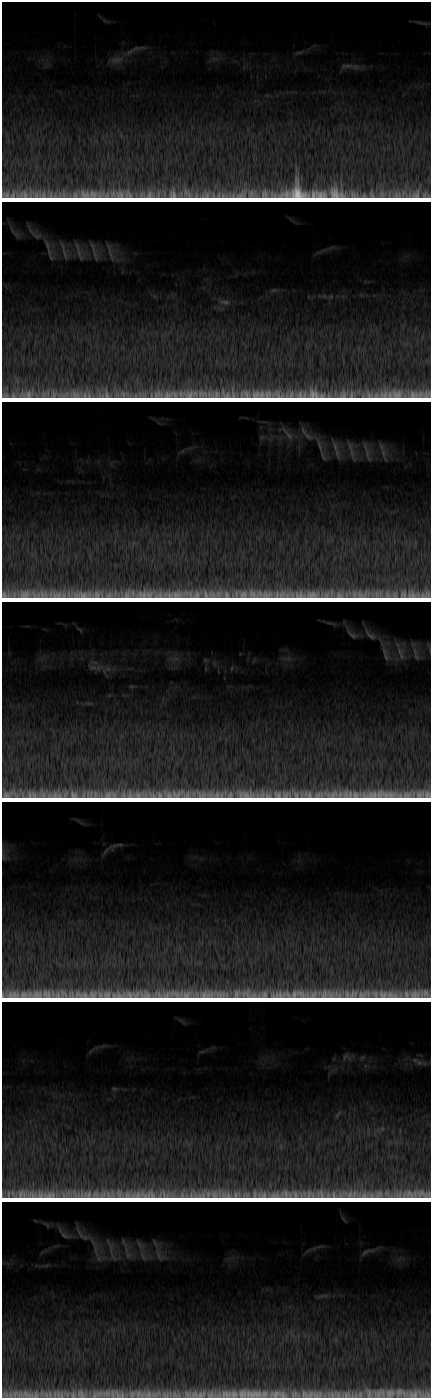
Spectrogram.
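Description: Songbirds singing in woodland, one bird repeating a short song that ends in a rapid trill every six seconds or so, over a steady low rumble. A single dull thump about three seconds in is the loudest sound.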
